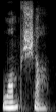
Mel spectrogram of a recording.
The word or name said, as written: Wompshaw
